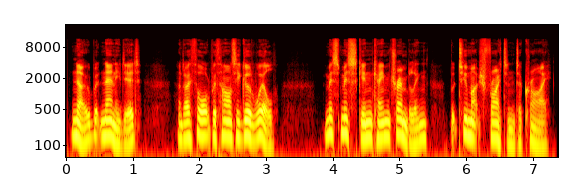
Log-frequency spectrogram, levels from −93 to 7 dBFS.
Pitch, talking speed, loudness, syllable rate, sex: 130 Hz, 170 wpm, -17 LUFS, 4.8 syllables/s, male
